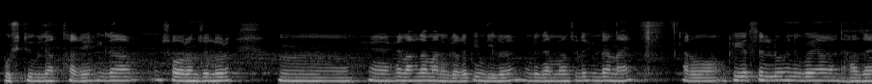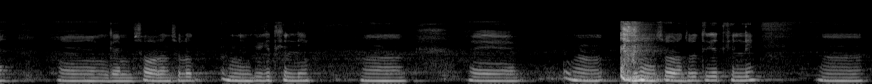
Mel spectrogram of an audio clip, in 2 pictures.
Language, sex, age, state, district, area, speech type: Assamese, male, 18-30, Assam, Darrang, rural, spontaneous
